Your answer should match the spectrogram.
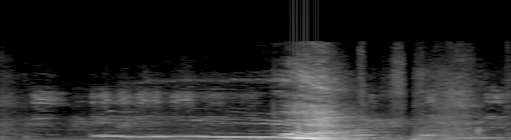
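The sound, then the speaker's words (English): A dog lets out a long, thin, steady whine that slides slightly lower, then breaks into a short, louder whimpering yelp before trailing off into quiet. “Hi, puppy. Oh. Secondary special guest. Come here, Papa.”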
